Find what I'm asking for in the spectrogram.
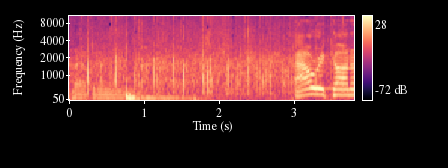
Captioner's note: applause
